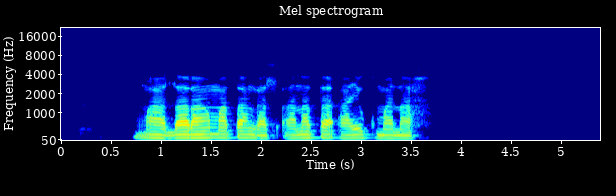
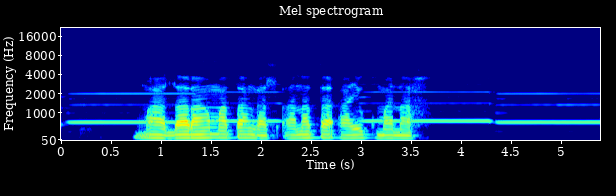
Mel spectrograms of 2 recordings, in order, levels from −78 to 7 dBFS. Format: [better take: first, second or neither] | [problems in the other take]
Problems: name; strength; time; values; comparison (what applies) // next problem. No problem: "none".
first | background sound (Wind instrument, woodwind instrument); 12 dB below the speech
